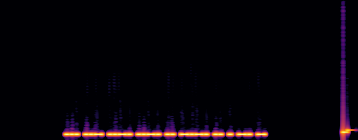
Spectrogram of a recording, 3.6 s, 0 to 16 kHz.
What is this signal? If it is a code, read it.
Morse code, heard as a keyed tone, about 53 wpm, 700 Hz. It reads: SUFFICIENT
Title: Sentences from Top 1400 Words - New Word Drill Alt - 50wpm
